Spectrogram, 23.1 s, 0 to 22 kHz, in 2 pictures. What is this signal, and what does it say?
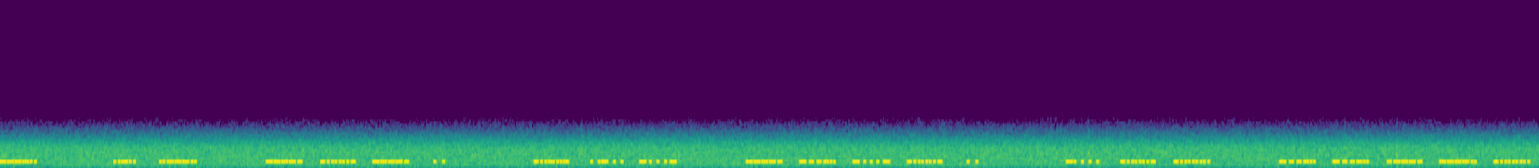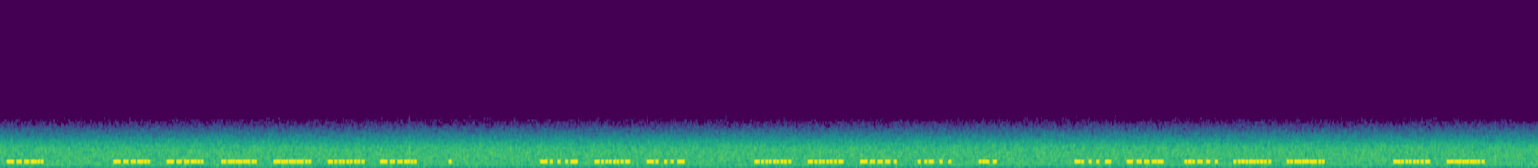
Hellschreiber (Feld-Hell, 122.5 baud), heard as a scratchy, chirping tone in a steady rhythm, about 970 Hz, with radio static. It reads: … IS BOB, QTH BRNO, LOC RR85CR RR85CR. HOW COPY? UA7ZS DE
